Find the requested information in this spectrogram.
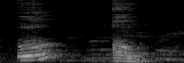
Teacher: ओ बोलते तो आ रहा है कंठे से, लेकिन उसमें ओष्ठ का प्रयोग हो रहा है। ओ देखिए होंठ थोड़ा सा अब बाहर आ रहा है, ओ। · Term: कंठोष्ठ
